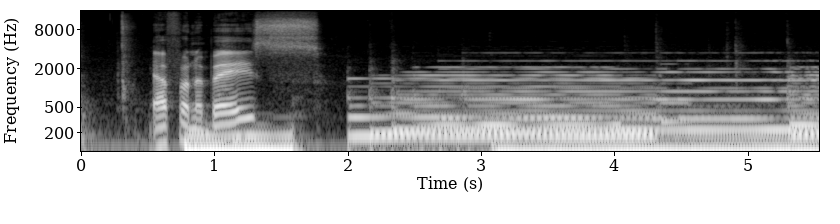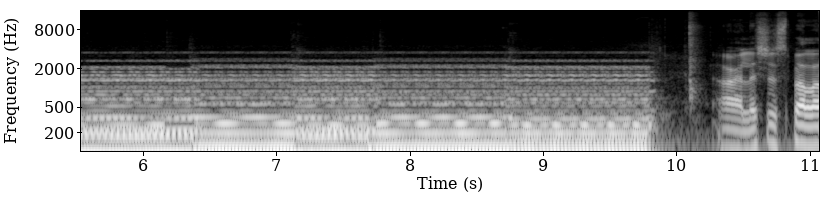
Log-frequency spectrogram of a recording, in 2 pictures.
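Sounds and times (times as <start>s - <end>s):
organ playing sustained chords: 0.8s - 9.9s.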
